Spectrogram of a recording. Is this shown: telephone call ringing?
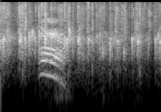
no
